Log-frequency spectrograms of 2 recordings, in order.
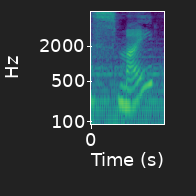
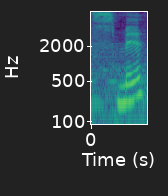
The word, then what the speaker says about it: Smythe: So his mistress, Judalon Smythe, I think is how you say it. Maybe it's Judalon Smith. It's Smyth. So I would think that's Smythe, but I would think so, but it could just be odd spelling.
